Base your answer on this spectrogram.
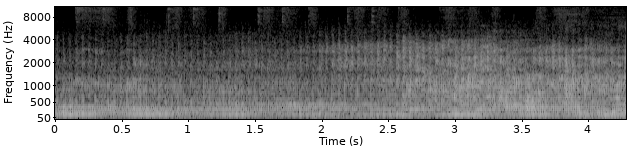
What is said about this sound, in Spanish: Bueno, no sé si el noise canceling del micrófono llega a captar, llega a borrar el helicóptero. Pero acaba de pasar un helicóptero de noche. O sea, cuando pasan, acá pasa bastante esto, ¿eh?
